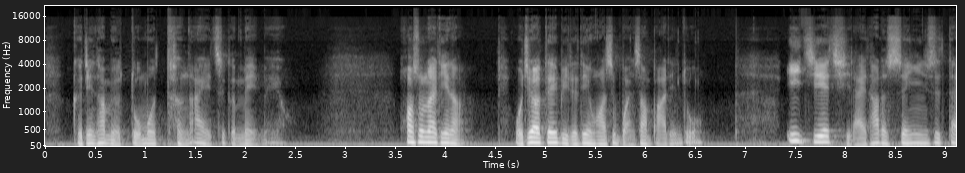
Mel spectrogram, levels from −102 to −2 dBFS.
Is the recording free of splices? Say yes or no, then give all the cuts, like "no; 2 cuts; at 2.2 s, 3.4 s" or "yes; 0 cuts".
yes; 0 cuts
